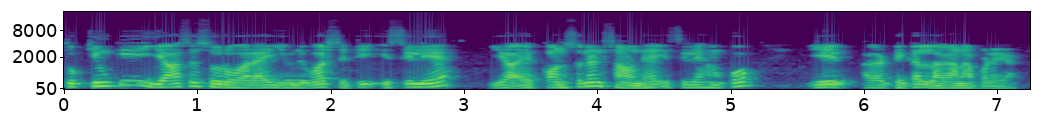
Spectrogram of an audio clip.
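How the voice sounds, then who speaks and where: Patient male teacher explaining grammar slowly. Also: mid-range voice, lively intonation, highs cut off, slight background noise. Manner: patient, repeats words slowly, asks and answers his own questions. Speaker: English teacher. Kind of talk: classroom lesson explaining grammar.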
